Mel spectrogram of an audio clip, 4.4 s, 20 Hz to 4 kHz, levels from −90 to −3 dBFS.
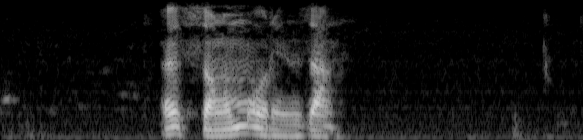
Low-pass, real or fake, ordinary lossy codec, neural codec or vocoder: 3.6 kHz; fake; Opus, 64 kbps; vocoder, 24 kHz, 100 mel bands, Vocos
